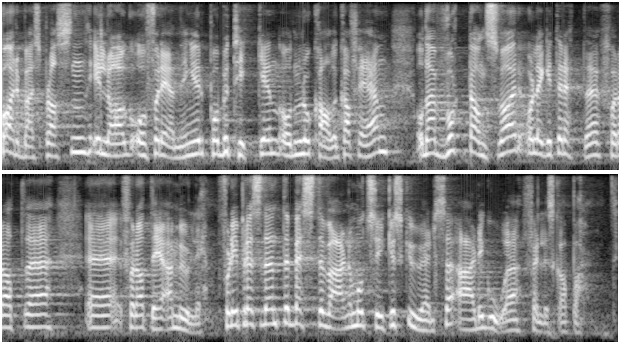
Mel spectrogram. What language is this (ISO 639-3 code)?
nor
